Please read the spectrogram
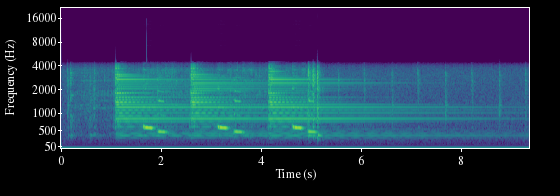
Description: Clicking then ticking and coo coos of a clock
